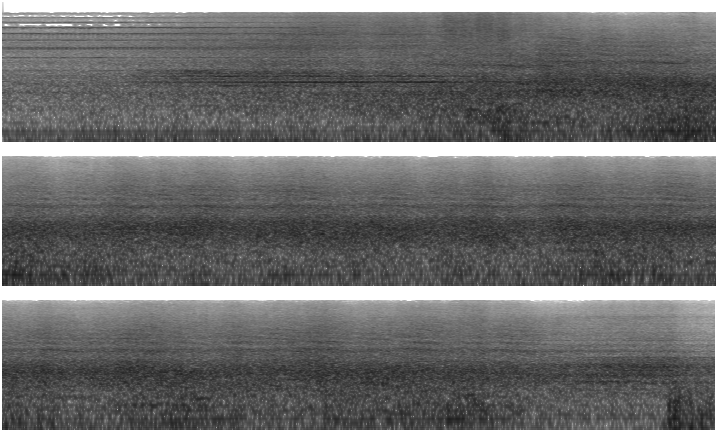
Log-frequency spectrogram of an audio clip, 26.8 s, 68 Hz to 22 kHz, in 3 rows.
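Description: Class 186 TRAXX electric locomotive passing with a whine of several steady tones over the first few seconds, then a long intermodal freight train of container wagons rolling past: a steady rushing rumble of wheels on rail with clatter.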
